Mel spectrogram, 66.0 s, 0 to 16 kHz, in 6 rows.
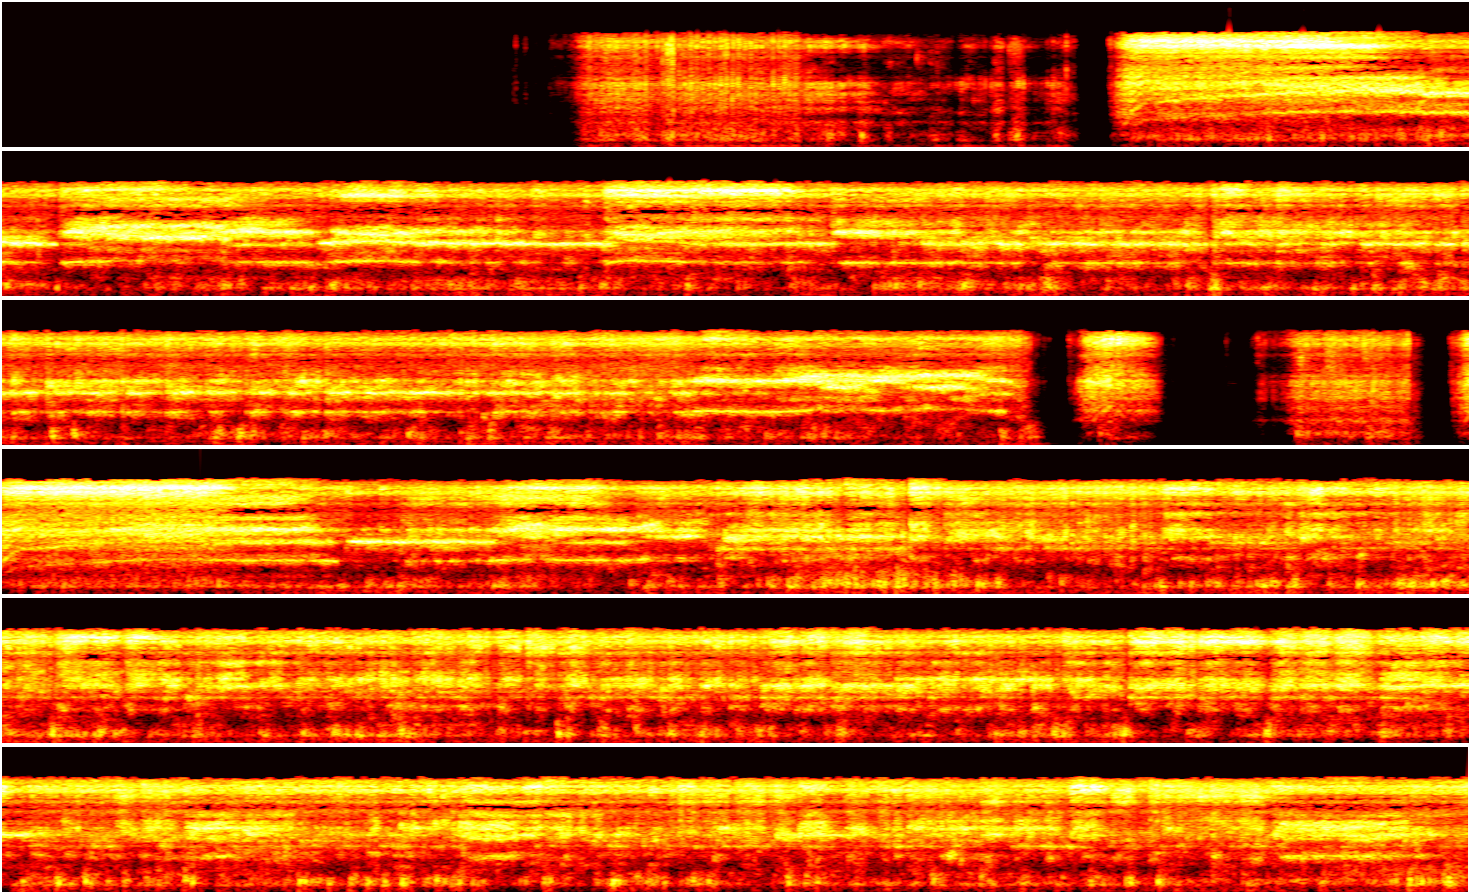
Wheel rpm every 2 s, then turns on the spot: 0, 0, 10, 20, 110, 190, 200, 200, 200, 200, 200, 200, 200, 200, 170, 20, 60, 190, 200, 220, 230, 230, 230, 230, 230, 230, 230, 230, 230, 230, 230, 230, 230.
4-8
